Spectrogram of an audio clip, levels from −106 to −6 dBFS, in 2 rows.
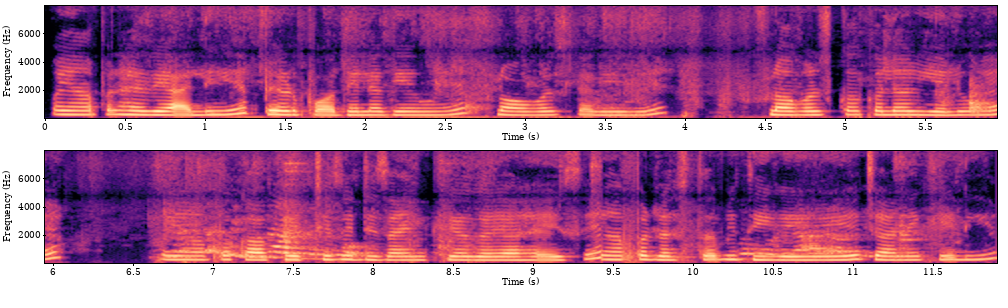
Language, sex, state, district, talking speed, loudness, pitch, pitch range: Bhojpuri, female, Uttar Pradesh, Gorakhpur, 180 wpm, -17 LUFS, 260 Hz, 245-275 Hz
